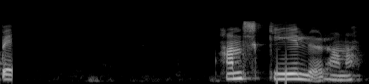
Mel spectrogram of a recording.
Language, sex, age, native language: Icelandic, female, 9, Icelandic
